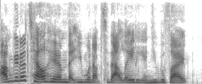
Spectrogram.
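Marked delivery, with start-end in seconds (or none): none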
